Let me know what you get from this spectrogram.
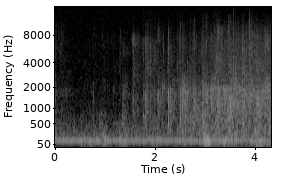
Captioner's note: applause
